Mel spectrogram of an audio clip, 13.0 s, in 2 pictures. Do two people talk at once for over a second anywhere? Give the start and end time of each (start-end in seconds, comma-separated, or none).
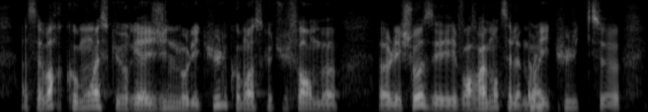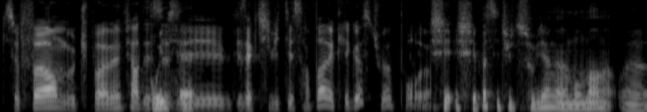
none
